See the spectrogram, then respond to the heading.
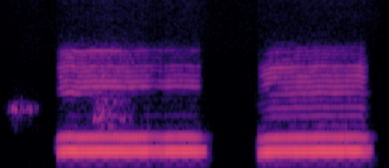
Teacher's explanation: the sound uses the vocal cords and it produces this humming sound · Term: voiced sound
